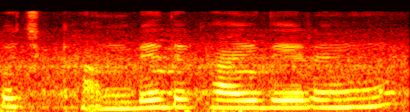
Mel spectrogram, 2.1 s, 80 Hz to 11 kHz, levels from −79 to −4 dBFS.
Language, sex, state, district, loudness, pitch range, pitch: Hindi, female, Uttar Pradesh, Lucknow, -14 LUFS, 215-235 Hz, 220 Hz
